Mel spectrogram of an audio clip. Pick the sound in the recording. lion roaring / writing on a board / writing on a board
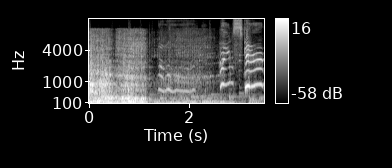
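lion roaring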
